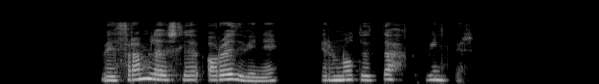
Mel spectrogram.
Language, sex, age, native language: Icelandic, female, 30-39, Icelandic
